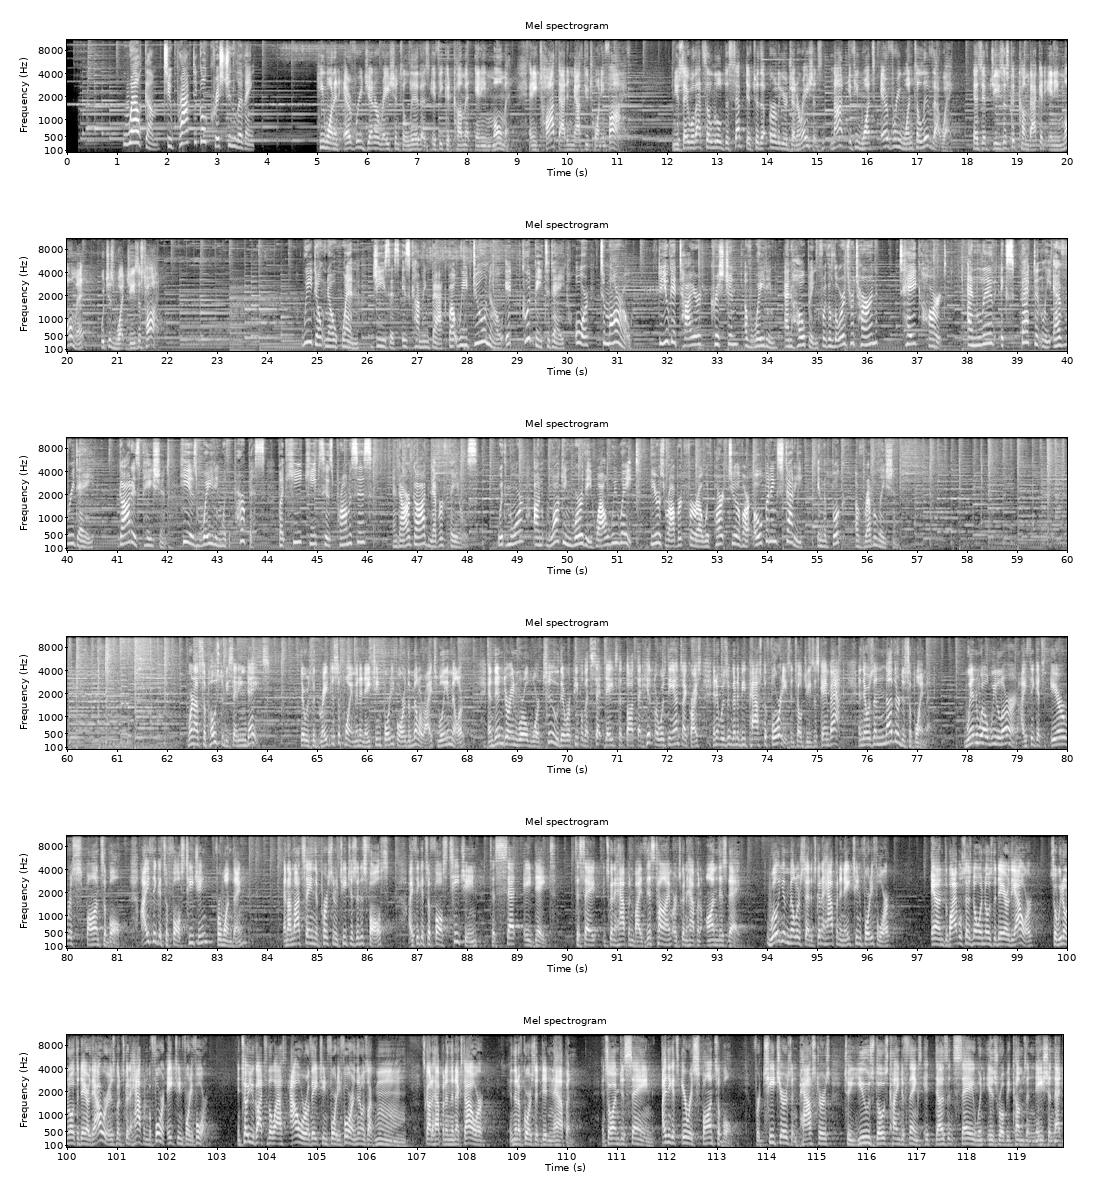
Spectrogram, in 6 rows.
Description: Listen to a teaching from Revelation 1:1-3.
